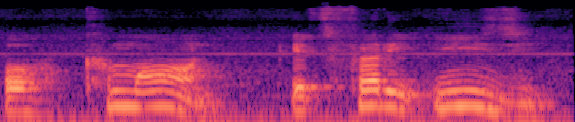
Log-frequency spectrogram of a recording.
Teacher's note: The high fall intonation occurs in word on and easy.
